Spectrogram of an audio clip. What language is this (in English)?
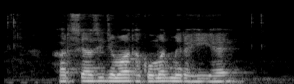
Urdu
